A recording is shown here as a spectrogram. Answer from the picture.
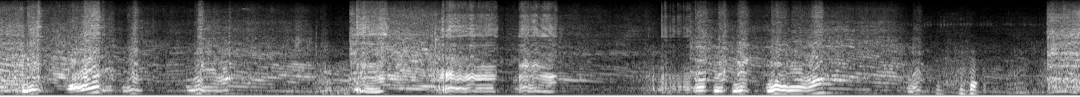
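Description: Dirt bike engine revving as the bike accelerates, its pitch climbing and dropping back again and again as the rider goes up through the gears.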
